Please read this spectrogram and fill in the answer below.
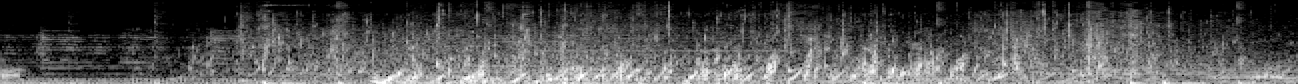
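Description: Background music with steady low sustained notes; from about a second and a half in, a busy flutter of short, rapid sounds joins it and carries on.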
